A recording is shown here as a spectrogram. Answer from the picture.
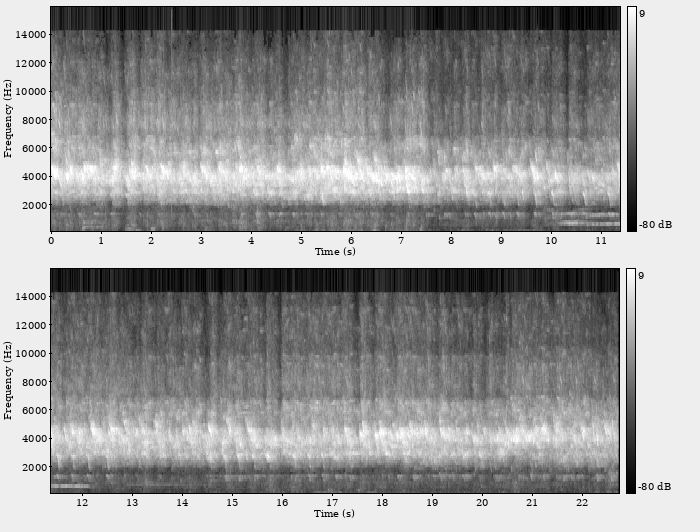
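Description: A large flock of week-old Rhode Island Red chicks peeping continuously: a dense, high-pitched chorus of many overlapping cheeps.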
